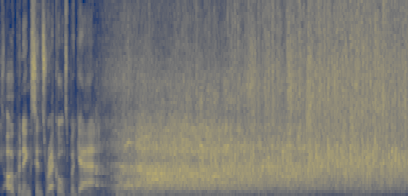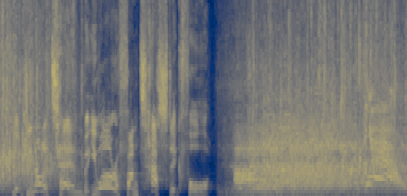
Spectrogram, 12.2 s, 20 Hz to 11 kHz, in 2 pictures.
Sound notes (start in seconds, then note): 2.2 buzzer buzzes; 4.2 laughter and applause; 9.6 buzzer buzzes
